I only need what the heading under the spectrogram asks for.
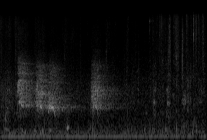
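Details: Jagdterrier barking during training on wild boar inside an enclosure; a few short, harsh barks in quick succession, then a single bark after a pause, heard at some distance over faint background rustling.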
